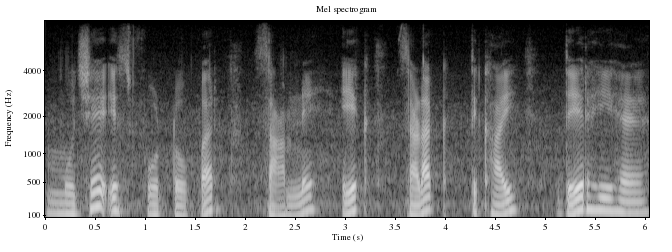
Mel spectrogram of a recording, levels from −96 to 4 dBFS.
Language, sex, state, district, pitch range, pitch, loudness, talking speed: Hindi, male, Madhya Pradesh, Katni, 105-145 Hz, 125 Hz, -20 LUFS, 110 wpm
